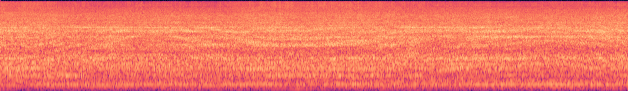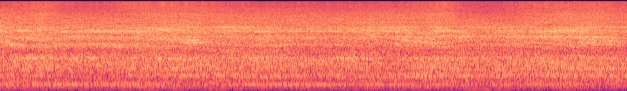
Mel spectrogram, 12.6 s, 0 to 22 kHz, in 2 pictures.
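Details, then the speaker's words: Rebuilt Hoover Elite 600 upright vacuum with new 7 amp motor and retrofit 20-blade fan impeller: loud, steady high whoosh with even motor pitch, no rattles or grinding; runs smoothly and fairly quietly, like the original 6 amp motor. "very nice runs very smooth it's fairly quiet this new 7 amp motor with the 20 blade fan almost sounds like the original 6 amp that was in this"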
